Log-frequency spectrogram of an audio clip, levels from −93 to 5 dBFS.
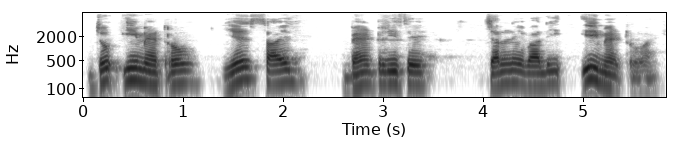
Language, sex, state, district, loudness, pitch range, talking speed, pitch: Hindi, male, Uttar Pradesh, Budaun, -15 LUFS, 130-150 Hz, 125 wpm, 135 Hz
